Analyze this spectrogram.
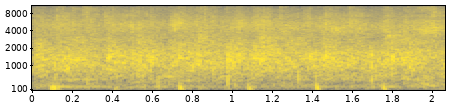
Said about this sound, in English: How many of you could keep on clapping, keep on praising him, not waiting on somebody else to stop?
